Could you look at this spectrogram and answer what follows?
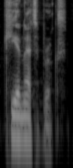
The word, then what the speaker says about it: Uijtdebroeks: Can you tell me how that's actually pronounced? – Cian Uijtdebroeks.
